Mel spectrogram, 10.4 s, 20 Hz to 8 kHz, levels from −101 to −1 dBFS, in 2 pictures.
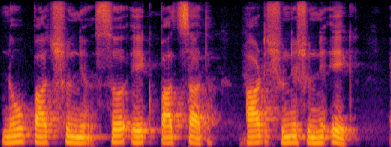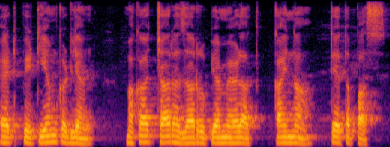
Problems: none marked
